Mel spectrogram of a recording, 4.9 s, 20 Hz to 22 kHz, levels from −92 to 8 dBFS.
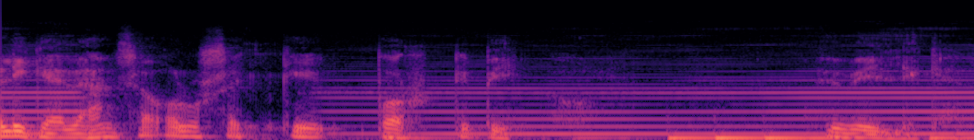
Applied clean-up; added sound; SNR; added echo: none; Bowed string instrument; 9 dB; none.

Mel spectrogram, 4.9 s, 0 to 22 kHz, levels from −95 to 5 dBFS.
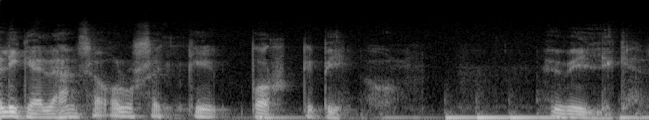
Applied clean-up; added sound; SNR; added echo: none; none; none; none.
